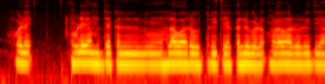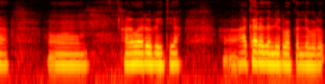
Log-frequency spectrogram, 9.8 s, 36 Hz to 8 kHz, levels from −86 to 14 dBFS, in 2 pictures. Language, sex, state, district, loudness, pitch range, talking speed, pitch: Kannada, male, Karnataka, Shimoga, -22 LUFS, 130-140 Hz, 85 wpm, 135 Hz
